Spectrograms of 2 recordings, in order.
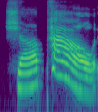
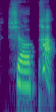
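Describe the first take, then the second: First: "Sha-pow" said with an open, ringing "pow"; a first try at the sound, with a lingering end; sound effect "Sha-pow". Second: "sha-pa" with the last "pa" cut off sharp; clipped "sha-pa". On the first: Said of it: "sha-pa would be more accurate". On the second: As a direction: stop the sound dead on the final "pa". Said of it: "needs to cut off and be sharp at the end". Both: Shown as a demonstration.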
